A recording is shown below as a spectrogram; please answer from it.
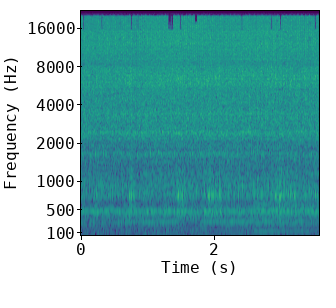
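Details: Idling car engine with a steady whirring hum and faint rough growl, suspected to be a worn alternator bearing; cause not confirmed.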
